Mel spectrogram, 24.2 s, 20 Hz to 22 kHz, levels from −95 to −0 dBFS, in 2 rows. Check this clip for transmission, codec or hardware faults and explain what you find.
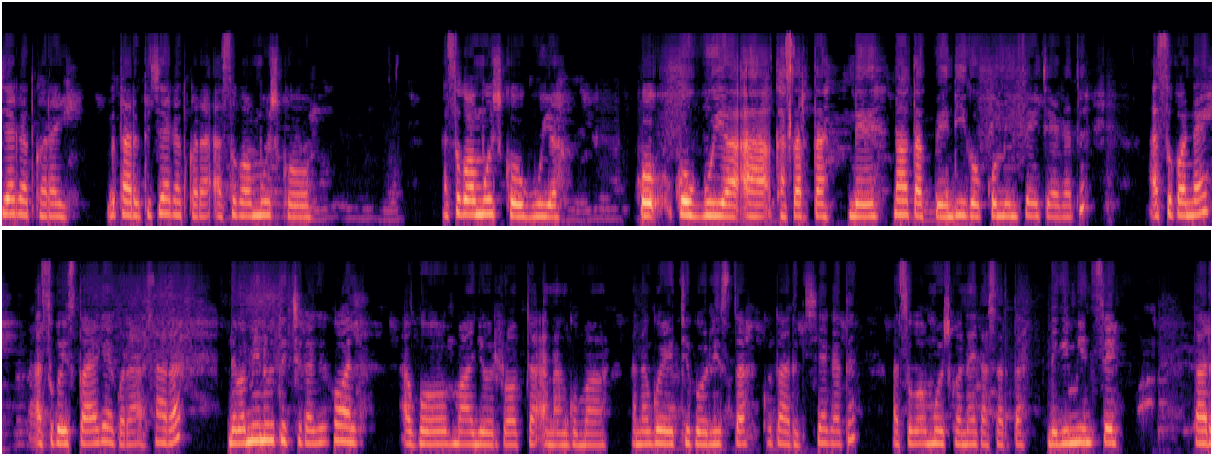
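One codec fault runs through the whole clip.

Throughout, likely Opus compression in music mode, consistent with about 16 kbps, fills bit-starved bands with noise; speech sounds rough and grainy, with nothing above 12.4 kHz.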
